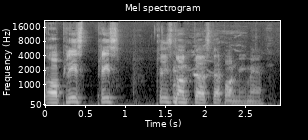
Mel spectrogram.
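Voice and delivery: high, begging, pleading tiny dog voice. Voicing a tiny dog looking up, afraid of being stepped on: imitating a pleading dog. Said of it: "He's looking at me like".

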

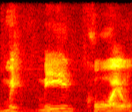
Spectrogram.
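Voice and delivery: fake, put-on Cockney accent. Telling about the week when asked to use a Cockney accent: put-on Cockney accent. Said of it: "That's perfect, honestly".

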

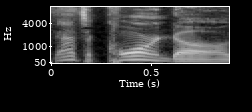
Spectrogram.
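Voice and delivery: talking like a cowboy. Retelling how a schoolmate said a line: imitating a cowboy-like drawl. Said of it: "he talked like a cowboy".

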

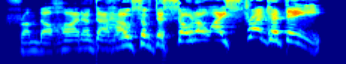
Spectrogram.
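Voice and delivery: ringing, soaring, yelled battle cry. Attacking with a cricket bat in the game: yelling battle cry. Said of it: "I cue it up and I yell".

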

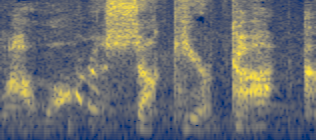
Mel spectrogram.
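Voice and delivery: put-on whispered with Finnish accent. Retelling what a Finnish man whispered to the speaker one night: whispered Finnish accent. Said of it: "whispers in his in his Finland accent".

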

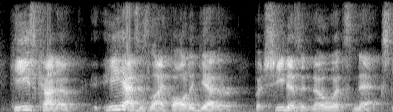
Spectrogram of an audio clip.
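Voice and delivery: plain

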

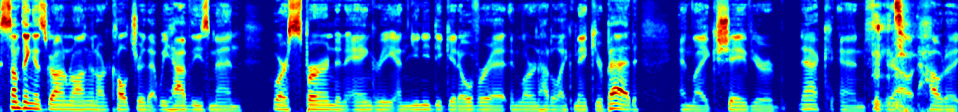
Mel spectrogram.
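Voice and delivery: ordinary talk

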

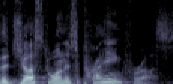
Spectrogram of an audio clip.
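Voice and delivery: yelling loudly.

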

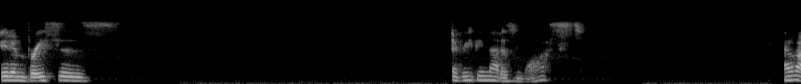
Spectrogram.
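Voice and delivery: voice catching, slightly choked up. Reflecting on how a word has been distorted, a little choked up. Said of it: "I kind of get a little bit choked up".

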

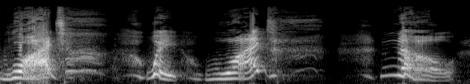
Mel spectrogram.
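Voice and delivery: loud, shouted, shocked disbelief.

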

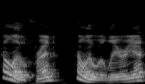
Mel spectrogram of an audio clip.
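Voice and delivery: stiff, graceless, as awkward as possible. Retelling how Angel greets Fred and Illyria: awkward Angel impression. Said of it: "in the most awkward way possible".

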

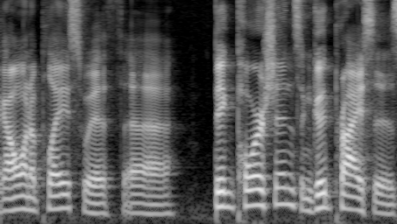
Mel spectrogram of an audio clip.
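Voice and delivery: put-on fake American accent. Quoting a character talking to the bellboy: [name]'s put-on American accent. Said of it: "an American accent, which [name] does".

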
